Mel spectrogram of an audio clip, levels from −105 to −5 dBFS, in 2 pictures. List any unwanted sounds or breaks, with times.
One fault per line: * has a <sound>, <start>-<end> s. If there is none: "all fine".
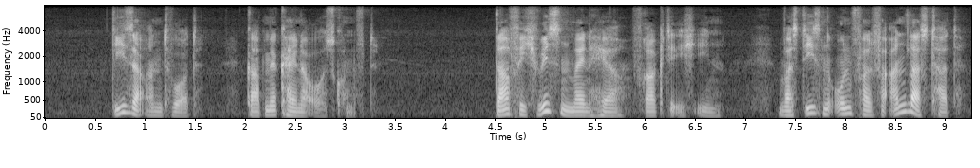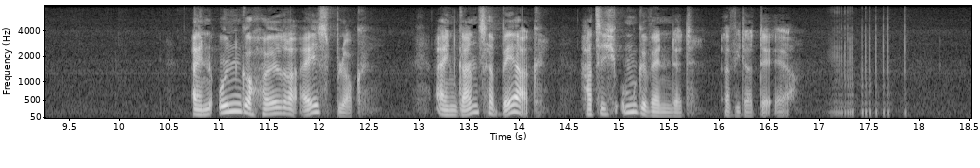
* has a squeak, 17.1-17.9 s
